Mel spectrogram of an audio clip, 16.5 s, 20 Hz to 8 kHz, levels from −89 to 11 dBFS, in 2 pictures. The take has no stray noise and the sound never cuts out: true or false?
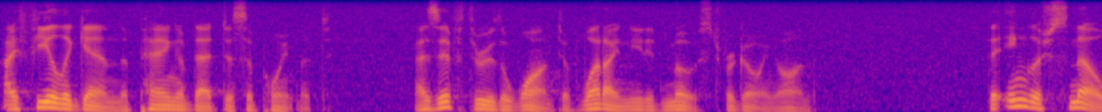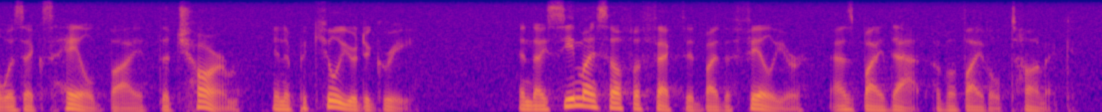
true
